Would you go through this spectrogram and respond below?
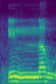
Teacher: یہاں پر نون مشدد ہے، نون مشدد میں سے غنہ ہوتا ہے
